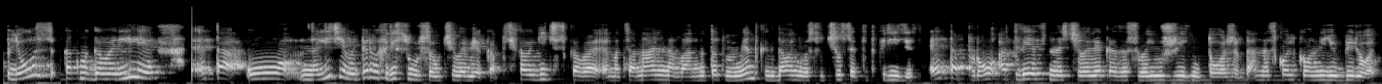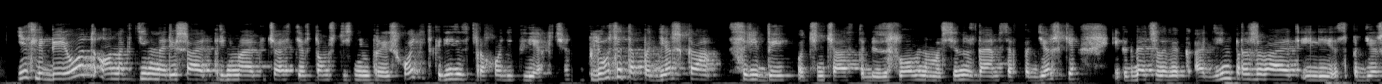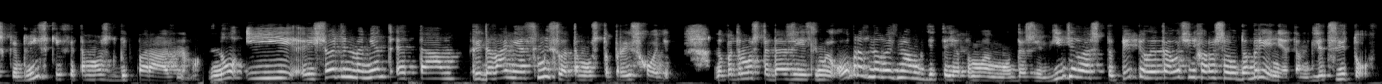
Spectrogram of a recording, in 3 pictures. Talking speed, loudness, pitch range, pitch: 160 wpm, -16 LUFS, 200-270 Hz, 220 Hz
